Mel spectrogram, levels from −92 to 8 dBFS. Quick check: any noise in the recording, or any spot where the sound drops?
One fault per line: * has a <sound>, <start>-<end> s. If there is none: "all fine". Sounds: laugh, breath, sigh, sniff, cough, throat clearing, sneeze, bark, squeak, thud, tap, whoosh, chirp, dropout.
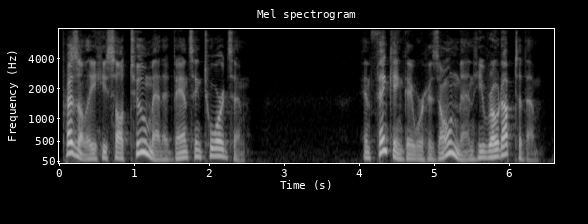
all fine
